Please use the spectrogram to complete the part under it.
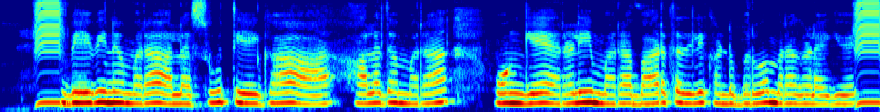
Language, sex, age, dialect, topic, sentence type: Kannada, female, 18-24, Mysore Kannada, agriculture, statement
